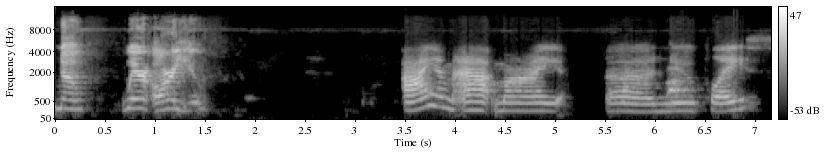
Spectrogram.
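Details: Acted (simulated) global aphasia after a recent stroke in a female nursing-home patient, with non-fluent minimal output, impaired comprehension and word-finding difficulty.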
